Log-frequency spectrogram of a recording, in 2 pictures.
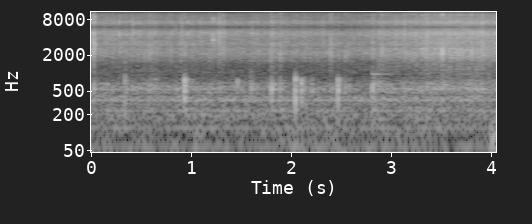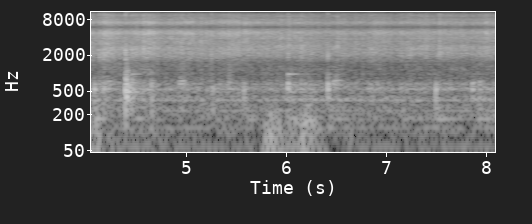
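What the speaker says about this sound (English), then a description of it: "Let's wait until the onion is translucent." Onion fries in a pan with a constant hissing sizzle that runs the whole length. Scattered scraping and clicking from stirring rise out of the hiss, close and at moderate loudness, with no voices.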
